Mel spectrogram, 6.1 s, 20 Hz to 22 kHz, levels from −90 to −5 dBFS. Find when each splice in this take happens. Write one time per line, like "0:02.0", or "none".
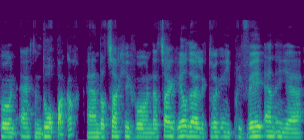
0:01.6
